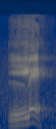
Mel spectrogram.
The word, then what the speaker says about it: lait: Par exemple, on a ici AI, ça se prononce comme E en français. Alors, por lo tanto, yo prononcio le lait, la leche, frais, fresco.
